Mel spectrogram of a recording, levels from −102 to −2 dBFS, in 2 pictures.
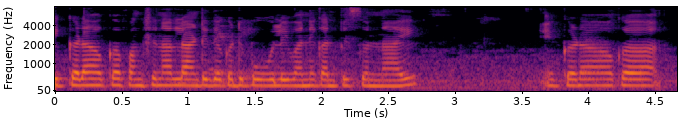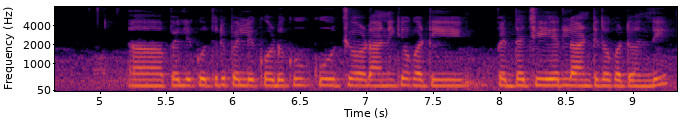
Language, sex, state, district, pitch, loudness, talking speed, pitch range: Telugu, female, Telangana, Nalgonda, 220 Hz, -37 LUFS, 120 wpm, 215-230 Hz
